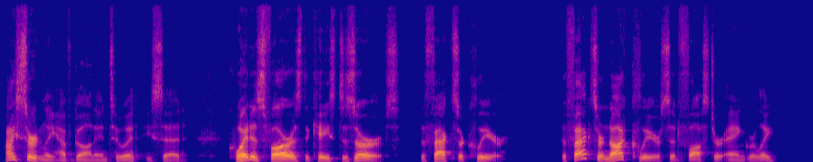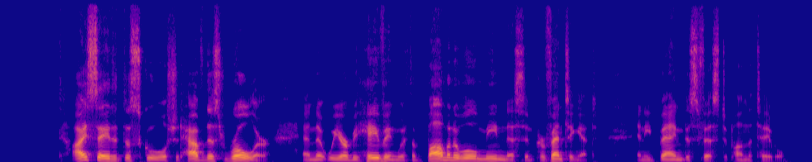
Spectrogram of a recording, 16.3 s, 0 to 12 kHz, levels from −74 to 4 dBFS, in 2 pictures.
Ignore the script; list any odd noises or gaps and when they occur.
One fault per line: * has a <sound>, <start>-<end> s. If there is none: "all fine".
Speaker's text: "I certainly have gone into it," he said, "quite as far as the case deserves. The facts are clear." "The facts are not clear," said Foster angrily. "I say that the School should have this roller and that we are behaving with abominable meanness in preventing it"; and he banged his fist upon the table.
all fine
